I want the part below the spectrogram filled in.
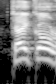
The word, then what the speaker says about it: Keuchel: And Keuchel rhymes with cycle, so hopefully we do wind up having a couple of Detroit Tigers players wind up hitting for the cycle.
